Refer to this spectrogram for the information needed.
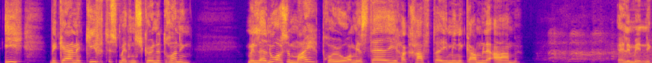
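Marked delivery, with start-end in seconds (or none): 0.1-6.9 put-on much higher, thin old beggar voice. A narrator's reading. Disguised Odysseus addresses the suitors, high thin old voice. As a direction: pipe up like a frail old man. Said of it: "sagde han med høj, spinkel stemme".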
